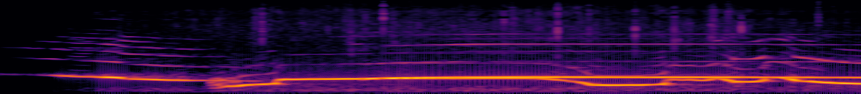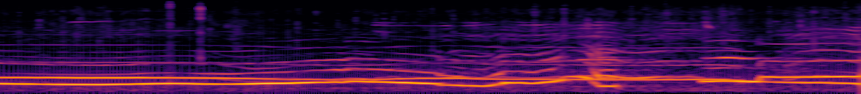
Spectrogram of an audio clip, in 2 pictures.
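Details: Two captive gray wolf siblings at a conservation center, ambassador wolves, howling together: long sustained tonal howls gliding around a steady pitch, with dips and wavering bends as the voices overlap and interweave; no other sounds.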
